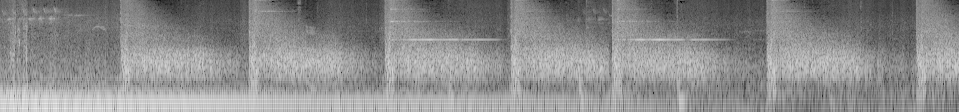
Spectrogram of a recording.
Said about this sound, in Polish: Ja sobie sam założyłem ograniczenie, że strzelamy tylko w soboty. Przez cały tydzień nikt tutaj o żadnym strzelaniu nie usłyszy. Niedziele są wolne, jedynie w soboty strzelamy.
